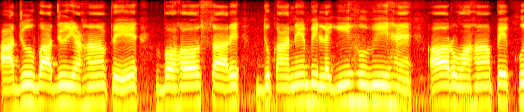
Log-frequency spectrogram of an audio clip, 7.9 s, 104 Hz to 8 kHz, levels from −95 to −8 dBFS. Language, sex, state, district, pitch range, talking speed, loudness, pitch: Hindi, male, Haryana, Rohtak, 140-150 Hz, 115 wpm, -15 LUFS, 145 Hz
